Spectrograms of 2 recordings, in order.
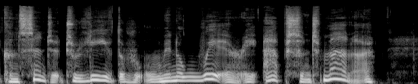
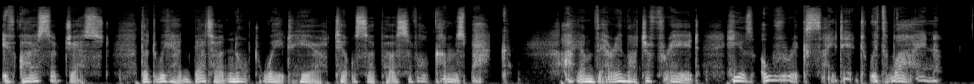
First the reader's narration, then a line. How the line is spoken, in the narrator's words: I whispered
